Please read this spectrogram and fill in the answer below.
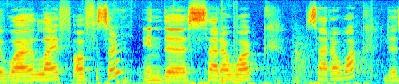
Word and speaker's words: Sarawak: is today a wildlife officer in the Sarawak Sara walk do I say it correctly yes forestry Corporation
